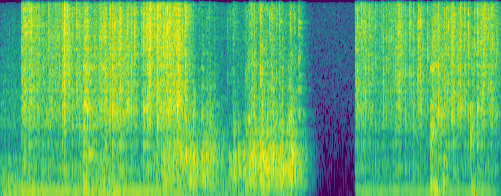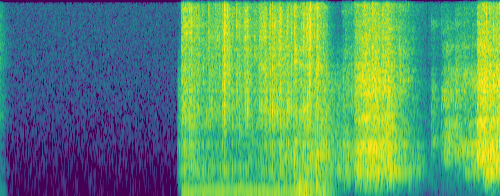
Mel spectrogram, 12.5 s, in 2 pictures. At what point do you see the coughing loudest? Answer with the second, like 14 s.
10 s.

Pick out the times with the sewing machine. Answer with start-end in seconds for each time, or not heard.
0.0-3.9, 8.4-12.4.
